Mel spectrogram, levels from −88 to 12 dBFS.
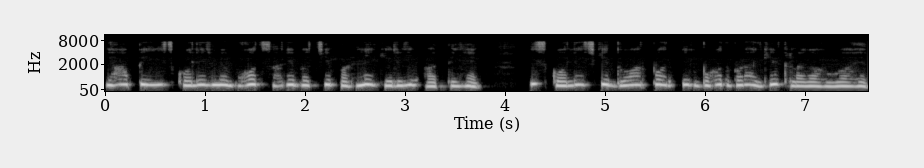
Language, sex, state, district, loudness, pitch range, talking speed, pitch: Hindi, female, Bihar, Saran, -16 LUFS, 220-270 Hz, 195 wpm, 245 Hz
